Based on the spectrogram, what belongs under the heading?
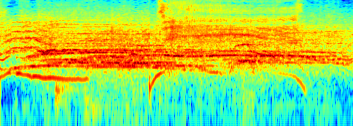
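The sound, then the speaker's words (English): A loud crowd cheers and applauds continuously, with many voices whooping and yelling in sweeping, rising and falling shouts over a dense wash of noise for the whole stretch. “I am triggered by that applause.”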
